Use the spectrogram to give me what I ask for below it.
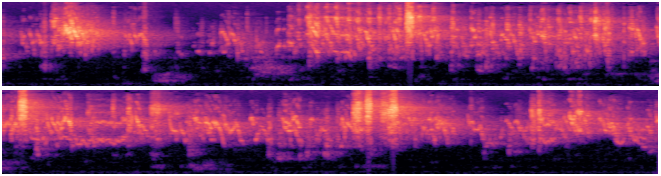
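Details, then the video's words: Cheerful pet budgerigar chirping: a long, unbroken chatter of grating squawks, rapid clicks and high twitters lasting nearly ten seconds, with louder sharp accents scattered throughout. "Happy budgie chirping sound"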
